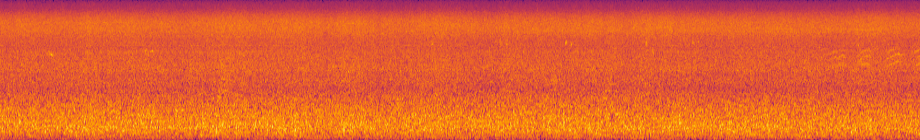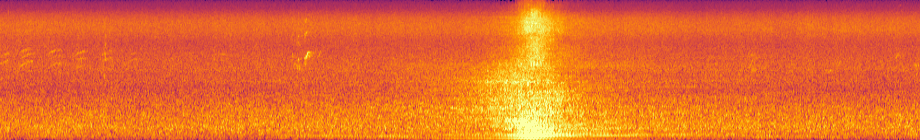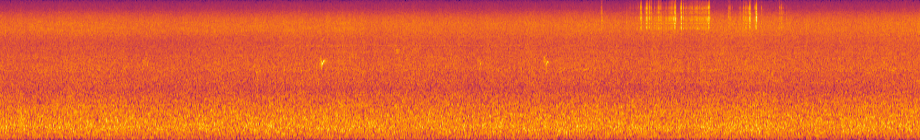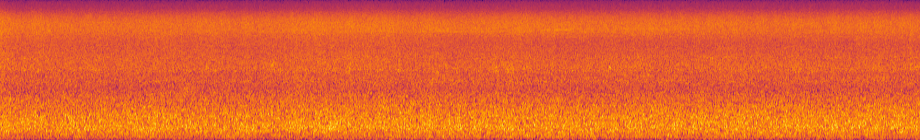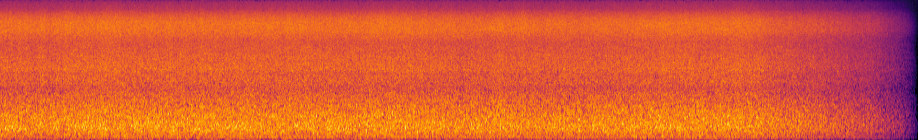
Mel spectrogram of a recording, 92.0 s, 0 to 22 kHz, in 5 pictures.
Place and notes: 福興村, Ji'an Township - Next to farmland
Next to farmland, Dogs barking, The sound of water streams, The weather is very hot
Zoom H2n MS+ XY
